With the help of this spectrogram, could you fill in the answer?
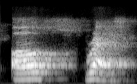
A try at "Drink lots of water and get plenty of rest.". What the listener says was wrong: That's right, rest. Good job.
